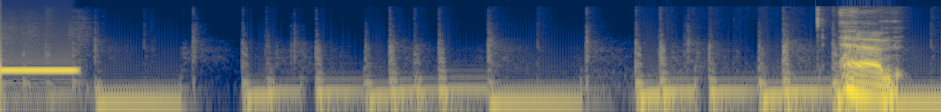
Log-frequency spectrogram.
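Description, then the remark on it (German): A telephone busy signal on a call to a line that is busy, sounding as a low, steady tone repeating in short on-off blocks, fairly loud, ending in a brief harsh burst of noise. “Wenn User Busy ist, dann ist er gerade belegt.”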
